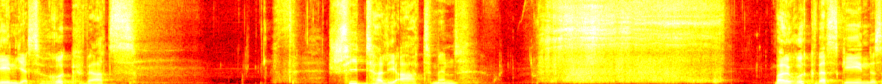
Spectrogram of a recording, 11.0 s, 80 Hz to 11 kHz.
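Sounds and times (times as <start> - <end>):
hissing in-breath: 6.6 - 9.2.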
